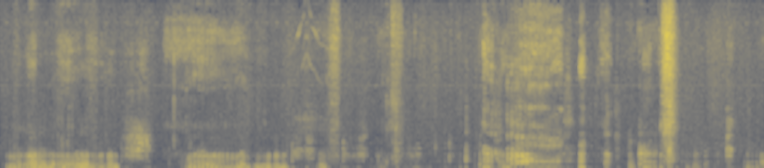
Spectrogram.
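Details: Pino and Choro, two dogs, growling in a room: throaty rumbling bursts alternating with sharp clicks and thumps, a higher whiny growl near the five-second mark.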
